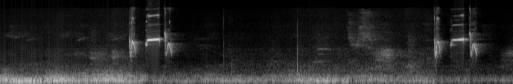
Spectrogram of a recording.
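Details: Prinia in full song in a garden: two quick phrases of shrill, ringing chirps nearly four seconds apart, with a low background hum that fades after the first phrase.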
